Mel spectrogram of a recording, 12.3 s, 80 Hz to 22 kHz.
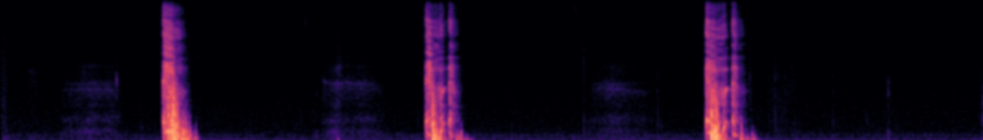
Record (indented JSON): {
  "three_cough_length": "12.3 s",
  "three_cough_amplitude": 32768,
  "three_cough_signal_mean_std_ratio": 0.19,
  "survey_phase": "beta (2021-08-13 to 2022-03-07)",
  "age": "18-44",
  "gender": "Female",
  "wearing_mask": "No",
  "symptom_cough_any": true,
  "symptom_runny_or_blocked_nose": true,
  "symptom_sore_throat": true,
  "symptom_fatigue": true,
  "symptom_fever_high_temperature": true,
  "symptom_headache": true,
  "symptom_change_to_sense_of_smell_or_taste": true,
  "symptom_other": true,
  "smoker_status": "Never smoked",
  "respiratory_condition_asthma": true,
  "respiratory_condition_other": false,
  "recruitment_source": "Test and Trace",
  "submission_delay": "1 day",
  "covid_test_result": "Positive",
  "covid_test_method": "ePCR"
}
